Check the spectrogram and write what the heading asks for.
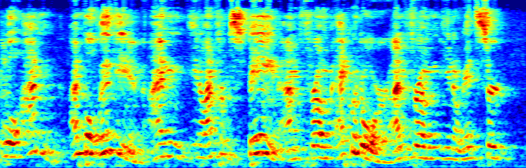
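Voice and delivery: mock outrage, pitched well up; hammed-up indignant students; outraged students. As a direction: protest indignantly in a high voice. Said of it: "They're like".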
